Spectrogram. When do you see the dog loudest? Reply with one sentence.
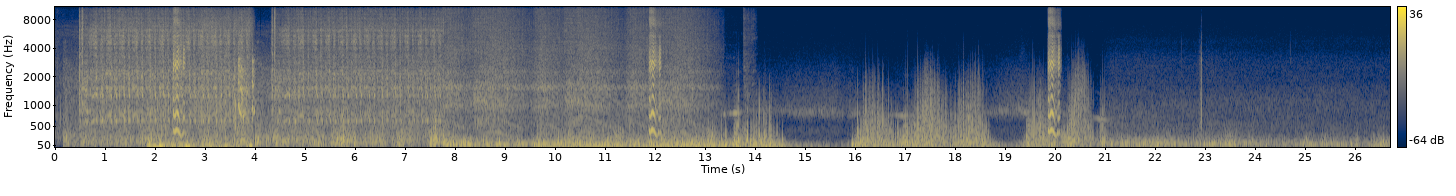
The loudest moment of the dog is at 4 seconds.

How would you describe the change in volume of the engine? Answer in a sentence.
The volume of the engine goes down.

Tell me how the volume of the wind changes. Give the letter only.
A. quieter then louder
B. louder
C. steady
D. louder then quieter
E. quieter
E.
